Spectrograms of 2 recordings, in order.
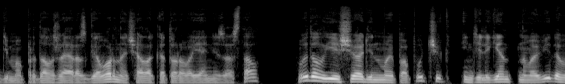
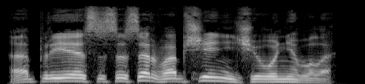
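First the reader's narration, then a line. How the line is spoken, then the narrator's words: Tipsy young man objecting. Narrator (Russian): возразил заметно поддатым голосом третий, лощеный молодой человек лет 20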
